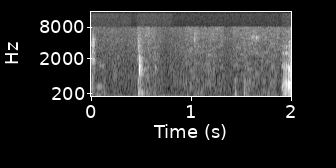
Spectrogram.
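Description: A pause on a video call, near silence apart from one brief faint click about half a second in; a man's voice starts again at the very end.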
